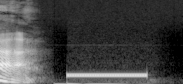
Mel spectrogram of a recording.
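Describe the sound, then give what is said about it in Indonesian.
A brief voice at the start, then a steady, unbroken telephone dial tone hums at an even pitch for about a second before cutting off abruptly, as a phone call is being placed. “ayo kita langsung telepon aja”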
